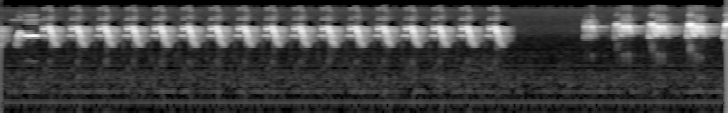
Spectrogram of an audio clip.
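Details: Lively bar-winged prinia tutor song in the tight 'shot' style: a long run of evenly spaced high, slightly buzzy notes, about five a second, then a brief silence and several louder sharp chips.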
